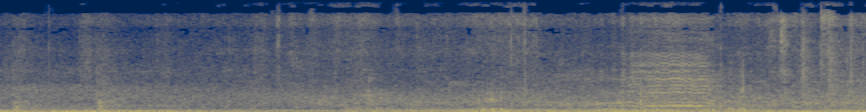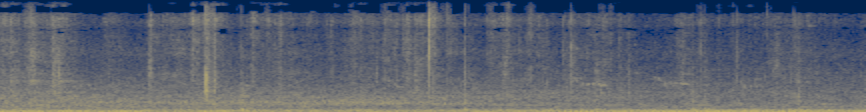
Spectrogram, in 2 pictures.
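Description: A goat bleats once, a wavering call about three seconds in, over a steady low motor hum. Two sharp clicks come later.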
